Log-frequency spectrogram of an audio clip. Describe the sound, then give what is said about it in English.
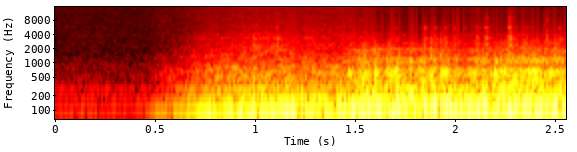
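After a brief silence, a loud, harsh, rumbling grind erupts and holds steady: a car's brakes making a monstrous growling noise as they are applied. No one speaks. “That's when I would try and hit the brakes.”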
